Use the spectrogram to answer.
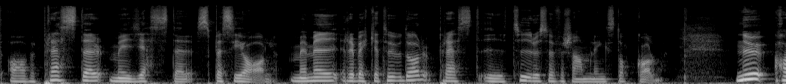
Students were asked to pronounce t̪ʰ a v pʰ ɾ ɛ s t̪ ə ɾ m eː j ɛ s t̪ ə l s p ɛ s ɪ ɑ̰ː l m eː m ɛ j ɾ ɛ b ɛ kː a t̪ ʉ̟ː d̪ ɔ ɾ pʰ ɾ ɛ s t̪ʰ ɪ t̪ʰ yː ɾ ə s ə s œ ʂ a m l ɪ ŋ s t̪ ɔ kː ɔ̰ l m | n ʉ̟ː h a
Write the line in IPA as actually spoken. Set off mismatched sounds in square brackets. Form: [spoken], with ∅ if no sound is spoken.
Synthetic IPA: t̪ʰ a v pʰ ɾ ɛ s t̪ ə ɾ m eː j ɛ s t̪ ə [ɾ] s p ɛ s ɪ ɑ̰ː l m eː m ɛ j ɾ ɛ b ɛ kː a [t̪ʰ] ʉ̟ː d̪ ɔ ɾ pʰ ɾ ɛ s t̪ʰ ɪ t̪ʰ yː ɾ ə s ə [f] œ ʂ a m l ɪ ŋ s t̪ ɔ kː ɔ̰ l m | n ʉ̟ː h a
